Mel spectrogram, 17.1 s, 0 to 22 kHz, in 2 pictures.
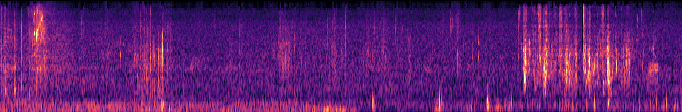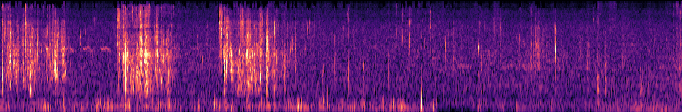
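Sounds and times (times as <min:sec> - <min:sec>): water splashing and sloshing: 0:00.0 - 0:17.0.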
